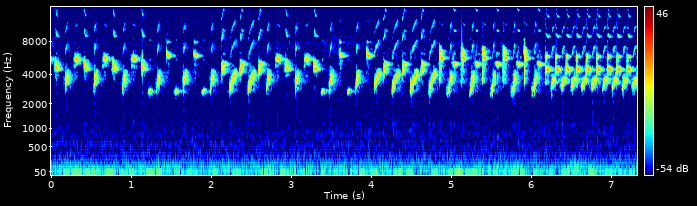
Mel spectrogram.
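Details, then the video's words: European goldfinch, possibly with a great tit, sings a fast, bright, tinkling twitter of high liquid notes, about four a second, ending in a quicker run of evenly repeated notes. "The sound of Goldfinch and Great Tit"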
